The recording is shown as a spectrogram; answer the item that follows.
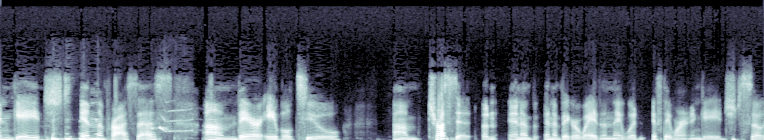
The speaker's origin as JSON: {"language": "English", "town": "Anna Maria Island", "region": "Florida", "country": "United States", "tie": "born or raised there", "said": "I was born in Florida on Anna Maria Island, and I was on the water a lot as a little kid."}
